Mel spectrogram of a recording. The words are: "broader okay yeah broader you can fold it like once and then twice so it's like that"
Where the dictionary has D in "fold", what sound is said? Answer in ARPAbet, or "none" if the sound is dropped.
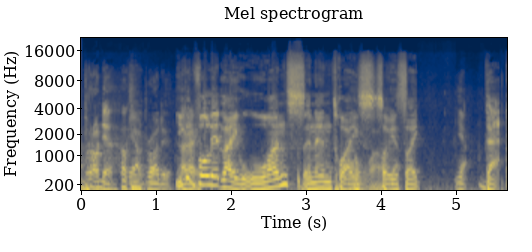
none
